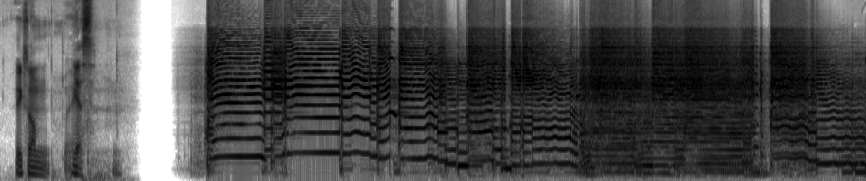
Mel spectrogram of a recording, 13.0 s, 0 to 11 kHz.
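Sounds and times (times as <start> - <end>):
speech: 0.2 - 1.9, 6.6 - 10.0
heavily distorted electric guitar playing a lead line: 3.4 - 12.9.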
